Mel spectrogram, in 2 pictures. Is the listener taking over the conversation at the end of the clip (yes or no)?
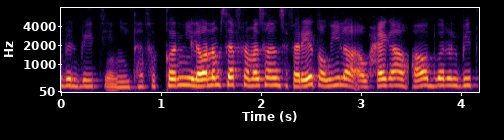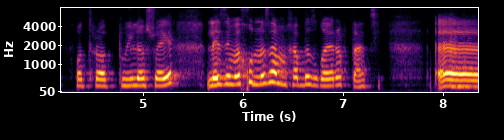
no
